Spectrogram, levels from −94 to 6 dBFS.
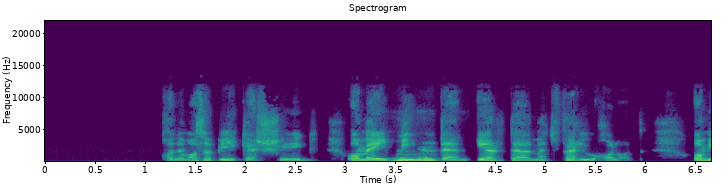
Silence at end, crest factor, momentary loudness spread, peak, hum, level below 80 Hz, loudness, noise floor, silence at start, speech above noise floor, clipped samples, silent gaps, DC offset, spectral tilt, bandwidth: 0 s; 18 dB; 17 LU; -8 dBFS; none; -70 dBFS; -24 LUFS; -87 dBFS; 1.2 s; 63 dB; under 0.1%; none; under 0.1%; -5 dB/octave; 12 kHz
